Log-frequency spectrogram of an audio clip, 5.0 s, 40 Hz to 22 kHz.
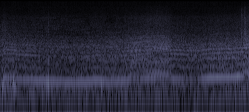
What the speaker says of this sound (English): As you can hear how tentative Jonk is on the throttle on that LMP2 through the slower sections of the track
